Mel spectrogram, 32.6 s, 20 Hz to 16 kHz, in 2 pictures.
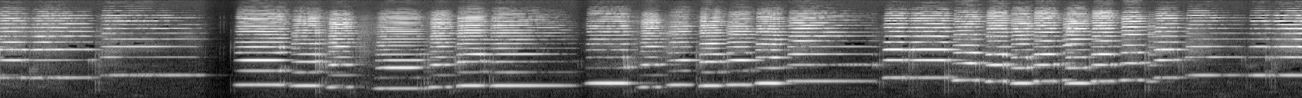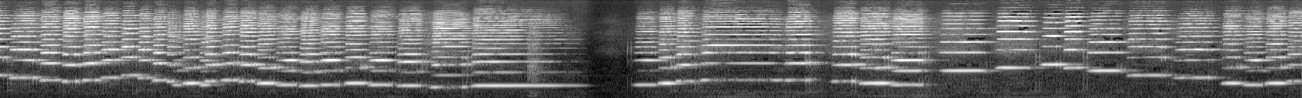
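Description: Harmonica played solo, a slow melody of long held notes stepping up and down, with two short breaks, about three seconds in and again near 24 seconds.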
